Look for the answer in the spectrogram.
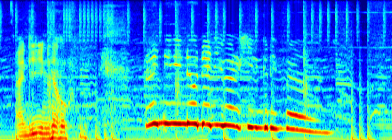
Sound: funny mumbling noises

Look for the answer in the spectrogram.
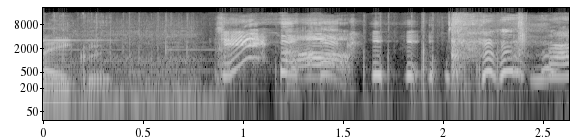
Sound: brays; both giggle

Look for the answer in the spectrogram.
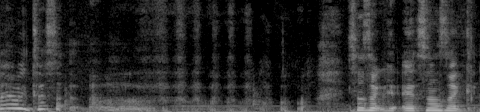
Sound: clearing His Nasal Airways

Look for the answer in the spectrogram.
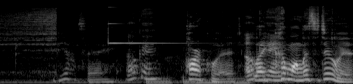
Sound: bell pings

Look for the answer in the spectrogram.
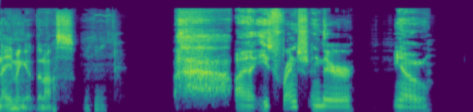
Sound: sighs

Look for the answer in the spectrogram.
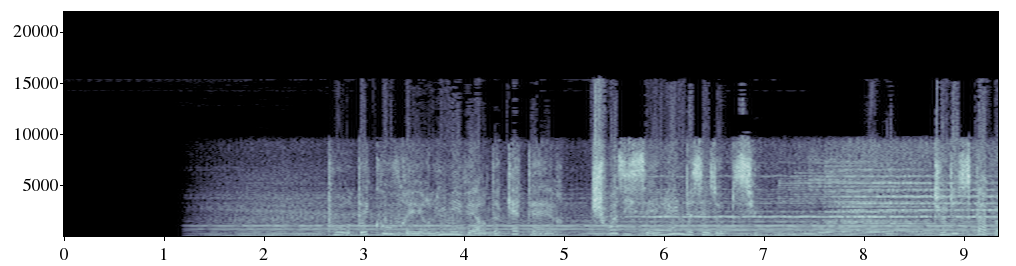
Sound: french

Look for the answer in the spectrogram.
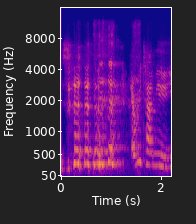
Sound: both laughing

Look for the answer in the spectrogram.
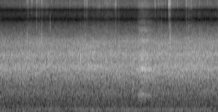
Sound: sighs

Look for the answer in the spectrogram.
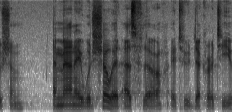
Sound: speaks in foreign language

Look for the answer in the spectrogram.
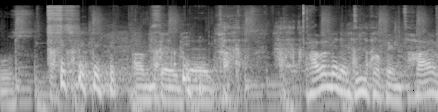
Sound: laughs

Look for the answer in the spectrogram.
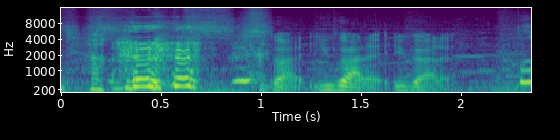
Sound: laughs

